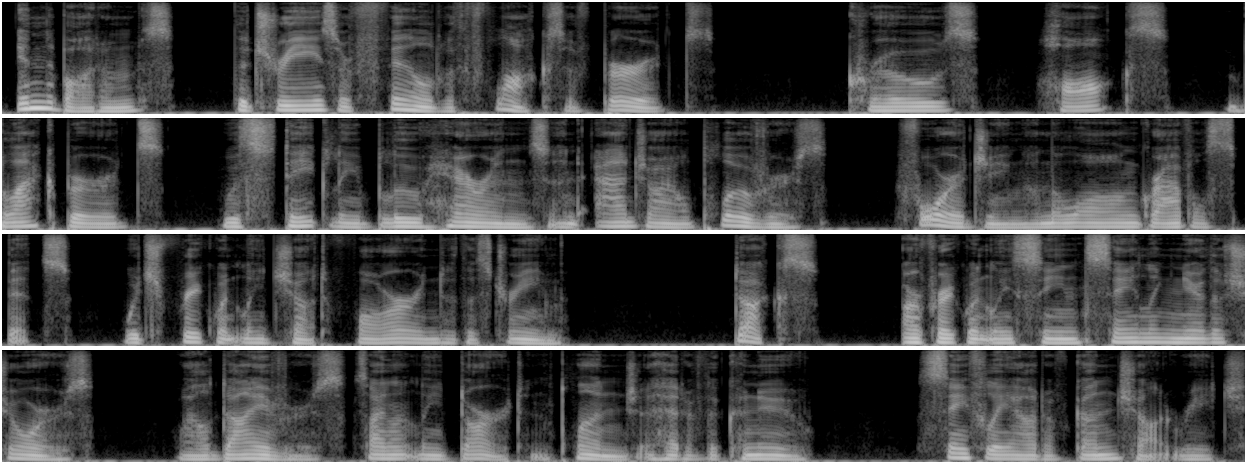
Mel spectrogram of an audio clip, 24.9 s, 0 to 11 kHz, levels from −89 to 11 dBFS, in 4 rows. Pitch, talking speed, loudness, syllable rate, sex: 110 Hz, 135 wpm, -21 LUFS, 4.4 syllables/s, male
